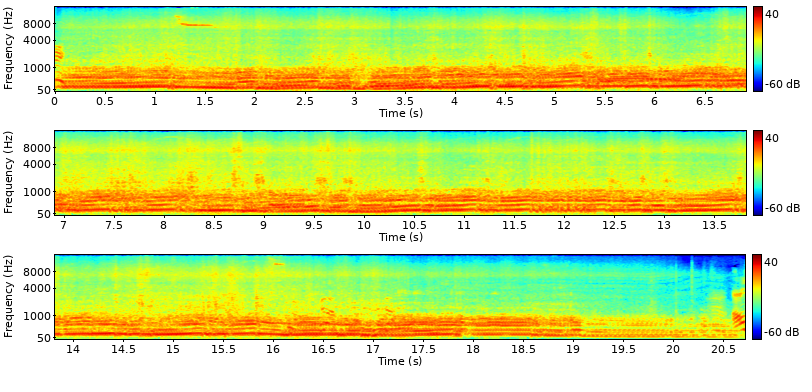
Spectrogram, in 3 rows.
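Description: Subaru and BMW E36 cars sliding and revving on snow, a loud continuous engine drone with rising and falling revs and tire noise close by, steady throughout, with people talking over it at moments.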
